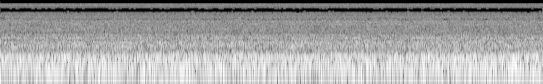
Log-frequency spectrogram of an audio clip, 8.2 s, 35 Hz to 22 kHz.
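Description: Pink noise test signal from a Midas M32R mixer's oscillator played through a stage monitor loudspeaker: a steady, even hiss that does not change. It is the measurement signal used to read and equalise the monitor's frequency response.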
